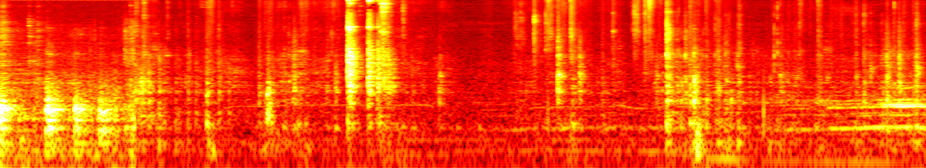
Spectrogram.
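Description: Scattered small metal clinks, clicks and taps as a light fixture's metal mounting bracket and its screws are handled and adjusted, the loudest a few sharp clicks about five seconds in.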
